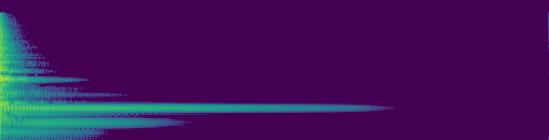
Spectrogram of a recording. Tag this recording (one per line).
percussive
iron
clang
hit
metallic
tube
metal
work
ting
steel
pipe
percussion
industrial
